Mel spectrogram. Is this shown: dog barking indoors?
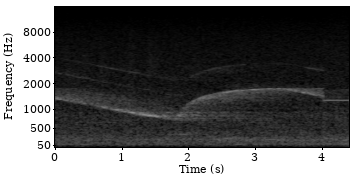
no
